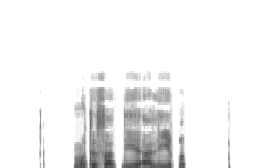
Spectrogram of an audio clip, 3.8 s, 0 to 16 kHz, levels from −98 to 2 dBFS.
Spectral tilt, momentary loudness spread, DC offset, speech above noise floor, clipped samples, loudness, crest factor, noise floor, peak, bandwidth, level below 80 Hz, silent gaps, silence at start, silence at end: -5.5 dB/octave; 12 LU; under 0.1%; over 59 dB; under 0.1%; -31 LUFS; 20 dB; under -90 dBFS; -14 dBFS; 9.2 kHz; -70 dBFS; 1.75-1.82 s, 2.61-2.67 s; 1.1 s; 1.05 s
